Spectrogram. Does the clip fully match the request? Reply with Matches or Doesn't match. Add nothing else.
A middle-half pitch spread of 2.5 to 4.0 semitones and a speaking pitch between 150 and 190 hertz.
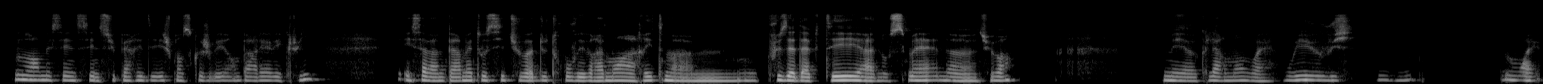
Doesn't match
